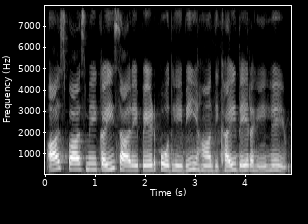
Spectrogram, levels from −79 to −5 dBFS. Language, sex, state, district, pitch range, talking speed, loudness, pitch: Hindi, female, Madhya Pradesh, Dhar, 225-265 Hz, 160 wpm, -15 LUFS, 235 Hz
